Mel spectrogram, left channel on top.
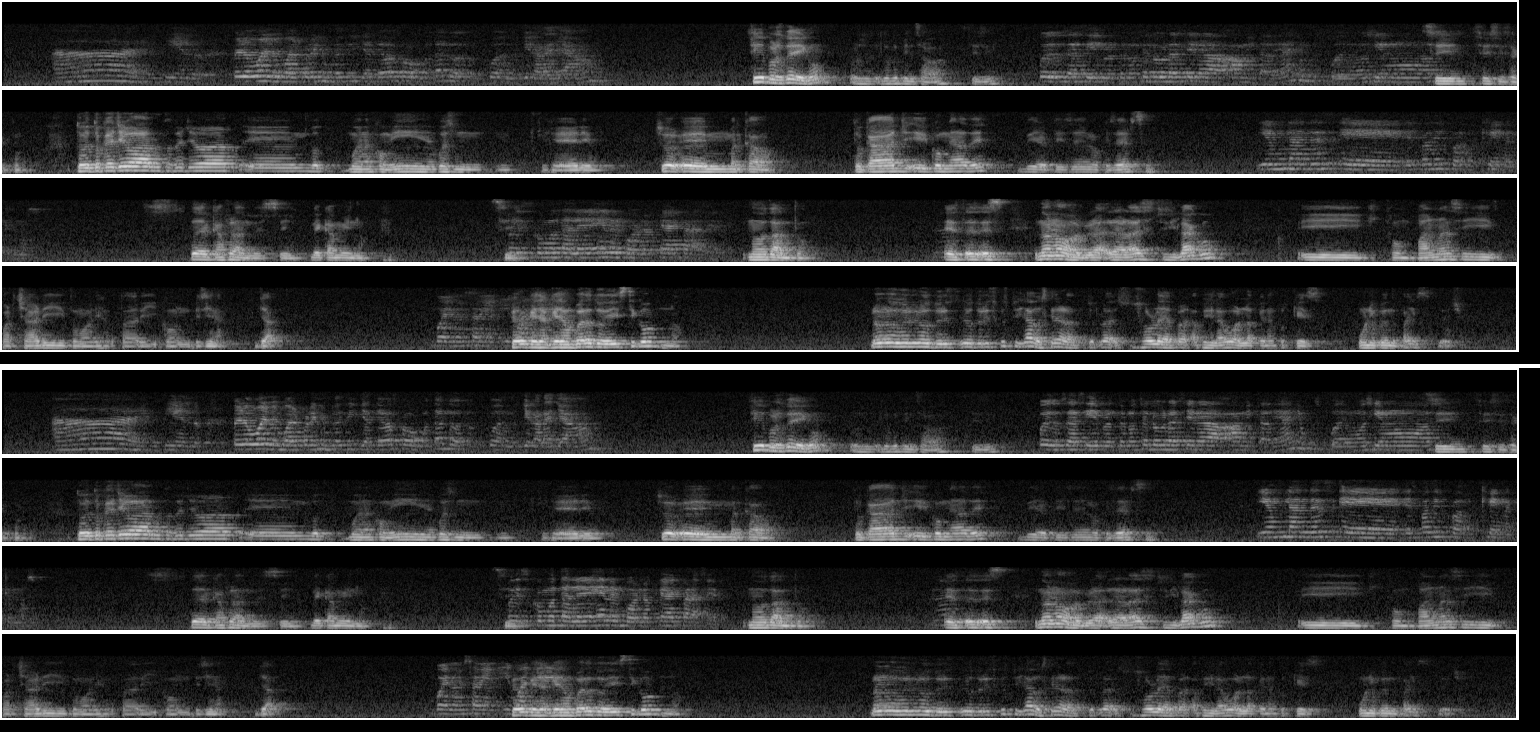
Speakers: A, on the right (about 70°); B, on the left (about 30°).
A: Ah, entiendo. Pero bueno, igual, por ejemplo, si ya te vas para Bogotá, nosotros podemos llegar allá.
B: Sí, por eso te digo, por eso es lo que pensaba. Sí, sí.
A: Pues, o sea, si de pronto no se logra hacer a, a mitad de año, pues podemos irnos.
B: Sí, sí, sí, exacto. Entonces toca llevar, me toca llevar eh, lo- buena comida, pues un, un refrigerio. Su- eh, mercado. Toca ir con ganas de divertirse y enloquecerse.
A: Y en Flandes eh, es fácil con- que marquemos,
B: Esto del Can Flandes, sí, de camino, sí,
A: pues como tal eh, en el pueblo que hay para hacer,
B: no tanto.
A: ¿no?
B: Es, es, es- no, no, la, la verdad es sí la hago y con panas y parchar y tomar y jartar y con piscina, ya.
A: Bueno, está bien. Igual,
B: Pero que
A: eh,
B: sea, que sea un pueblo turístico, no.
A: bueno,
B: Lo, lo,
A: y-
B: lo, turis- lo turístico es Piscilago, es que la verdad la- solo le da a Piscilago vale la pena porque es único en el país, de hecho.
